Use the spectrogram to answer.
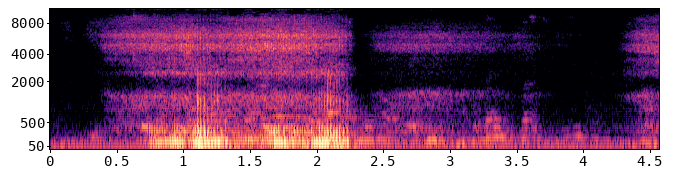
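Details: Presa Canario puppy asleep, snoring very loudly: loud, rough, low rattling snores during sleep over a steady noisy background.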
